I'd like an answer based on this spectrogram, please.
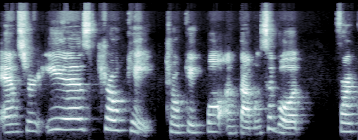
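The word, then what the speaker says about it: trochee: answer is letter a trocate paul letter a trokay it's not iambe is unstressed followed by stressed okay it should be stressed syllable followed by one unstressed syllable and so the correct answer is troche troche po antamon sagot for question 17.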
